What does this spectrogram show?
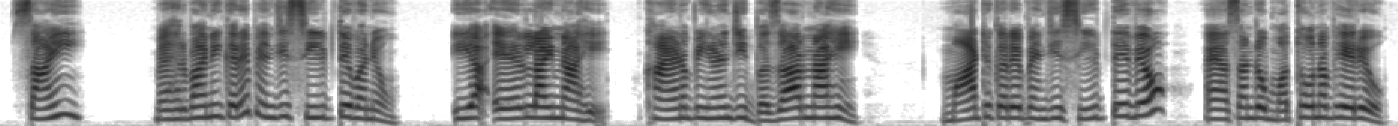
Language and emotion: Sindhi, angry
